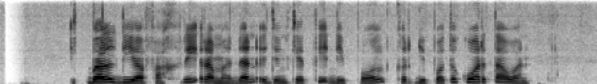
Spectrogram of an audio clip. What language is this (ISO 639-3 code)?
sun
